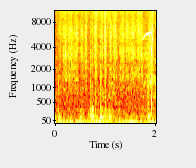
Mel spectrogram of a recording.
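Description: Faint scratching and light tapping of a painting tool working paint into a mix on a paper-plate palette, over a low steady room hum.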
